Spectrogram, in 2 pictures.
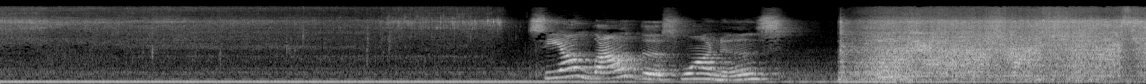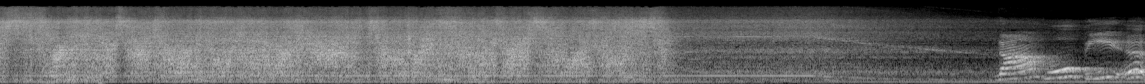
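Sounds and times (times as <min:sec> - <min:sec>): hand dryer blowing: 0:00.0 - 0:05.2, 0:08.4 - 0:22.0
motor winding down whine: 0:13.8 - 0:21.4.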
